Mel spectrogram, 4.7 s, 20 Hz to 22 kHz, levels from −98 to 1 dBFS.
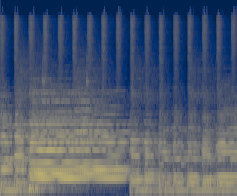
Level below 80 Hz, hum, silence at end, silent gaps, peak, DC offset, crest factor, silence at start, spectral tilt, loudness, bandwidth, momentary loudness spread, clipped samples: -64 dBFS; none; 0 s; none; -16 dBFS; under 0.1%; 14 dB; 0 s; -6.5 dB/octave; -31 LUFS; 18 kHz; 12 LU; under 0.1%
